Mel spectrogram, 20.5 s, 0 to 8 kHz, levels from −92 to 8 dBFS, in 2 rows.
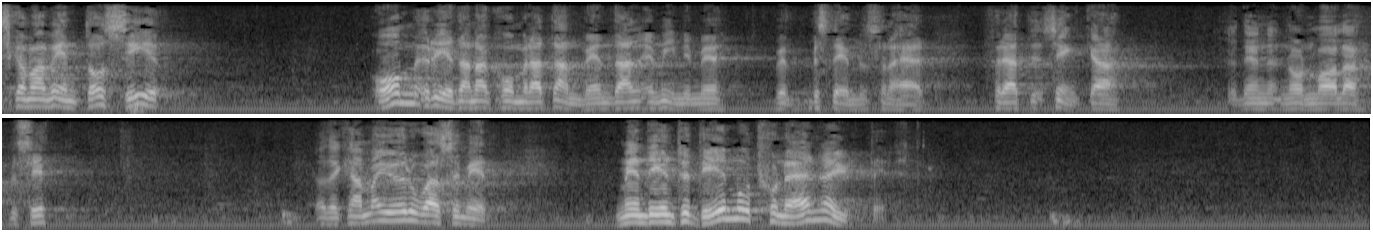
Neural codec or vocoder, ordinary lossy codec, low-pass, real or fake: none; MP3, 32 kbps; 7.2 kHz; real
